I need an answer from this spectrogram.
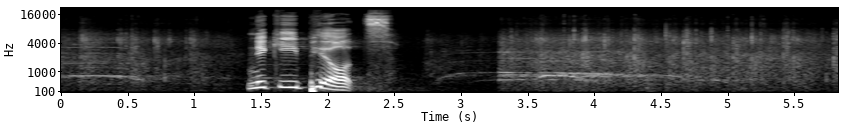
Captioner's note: audience applauds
